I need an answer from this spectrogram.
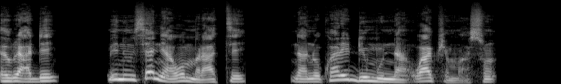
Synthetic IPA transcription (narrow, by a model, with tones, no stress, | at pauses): æ˨wu˨ɾa˨dɪ˦ | mĩ˦nũ˦msɛ˦nɪ̃˨a˨wɔ˦m̩˦mɪ˨ɾa˨˦tʰɪ˦ | nã˨nʊ̃˨kʷʰa˦ɾɪ˦di˦mũ˨nã˨wɔ˦a˦t͡ɕᶣɛ˨mã̰˨sʊ̃˦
